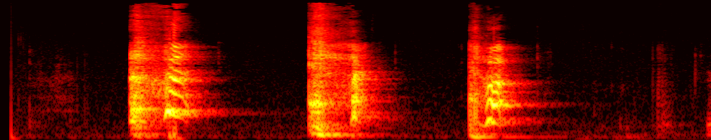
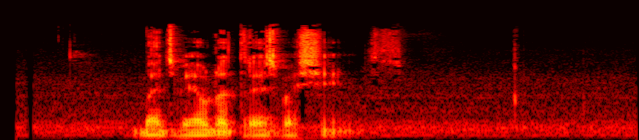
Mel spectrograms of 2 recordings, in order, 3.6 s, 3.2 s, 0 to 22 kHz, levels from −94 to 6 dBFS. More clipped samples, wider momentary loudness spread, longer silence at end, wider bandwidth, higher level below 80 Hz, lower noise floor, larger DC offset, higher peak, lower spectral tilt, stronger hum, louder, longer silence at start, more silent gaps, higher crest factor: neither; second, 17 LU vs 21 LU; first, 0.95 s vs 0.35 s; first, over 20 kHz vs 11.5 kHz; about the same, -58 dBFS vs -62 dBFS; first, -68 dBFS vs -56 dBFS; neither; first, 0 dBFS vs -10 dBFS; about the same, -2.5 dB/octave vs -3.5 dB/octave; neither; first, -18 LUFS vs -29 LUFS; about the same, 0.65 s vs 0.65 s; neither; about the same, 22 dB vs 24 dB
